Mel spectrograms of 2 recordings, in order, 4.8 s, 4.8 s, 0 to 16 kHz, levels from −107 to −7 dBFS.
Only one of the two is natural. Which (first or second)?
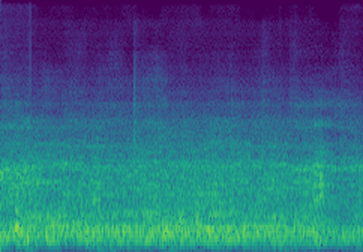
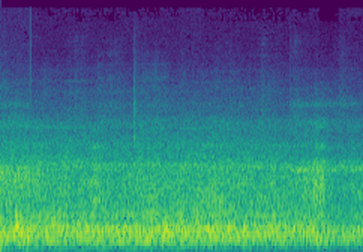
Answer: second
